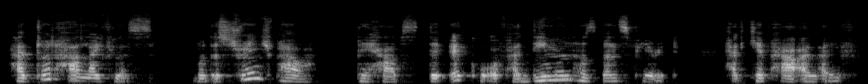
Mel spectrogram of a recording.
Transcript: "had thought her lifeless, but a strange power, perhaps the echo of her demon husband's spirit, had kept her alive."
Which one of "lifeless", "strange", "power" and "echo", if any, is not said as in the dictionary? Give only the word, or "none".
none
